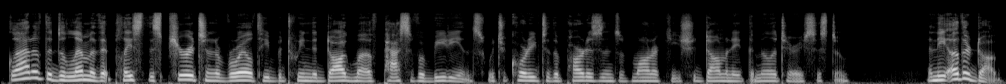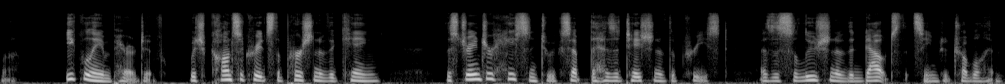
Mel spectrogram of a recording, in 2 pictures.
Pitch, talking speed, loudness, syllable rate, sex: 175 Hz, 185 wpm, -20 LUFS, 6.3 syllables/s, female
